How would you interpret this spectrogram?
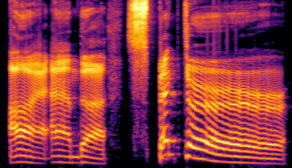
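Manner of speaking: booming, grandiose self-introduction with a long drawn-out final name; old-time radio hero. Acted. Shadowy hero announces himself to the officer, booming radio-serial voice. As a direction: proclaim it like a masked serial hero. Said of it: "voice was like an actor in an old-fashioned serial".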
